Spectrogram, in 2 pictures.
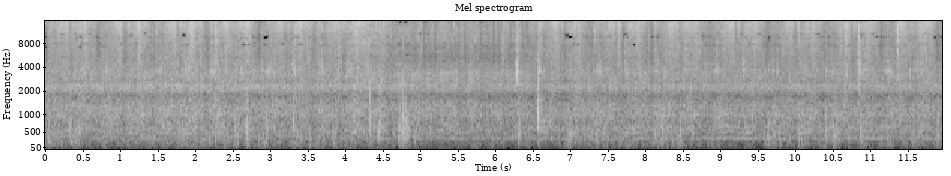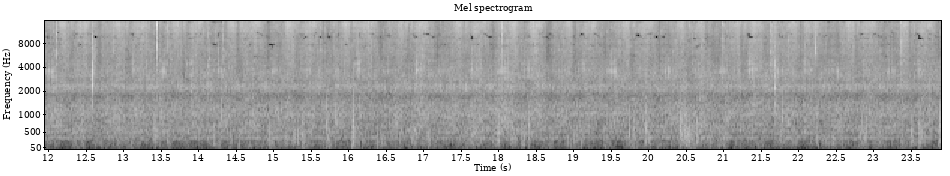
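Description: Steady rolling noise of a small wheeled ride on a concrete sidewalk, with wind on the microphone and scattered short clicks and knocks from the pavement.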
